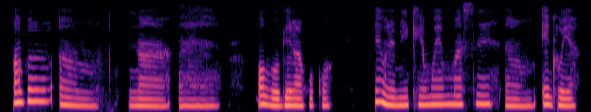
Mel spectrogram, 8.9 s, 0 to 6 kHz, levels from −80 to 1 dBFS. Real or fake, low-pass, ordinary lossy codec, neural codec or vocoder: fake; 5.4 kHz; none; codec, 44.1 kHz, 7.8 kbps, Pupu-Codec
